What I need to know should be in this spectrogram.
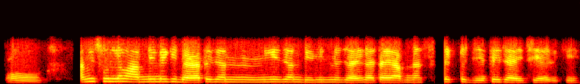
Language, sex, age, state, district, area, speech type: Bengali, female, 45-60, West Bengal, Purba Medinipur, rural, conversation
